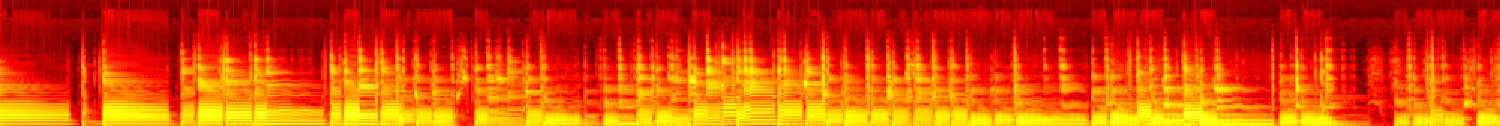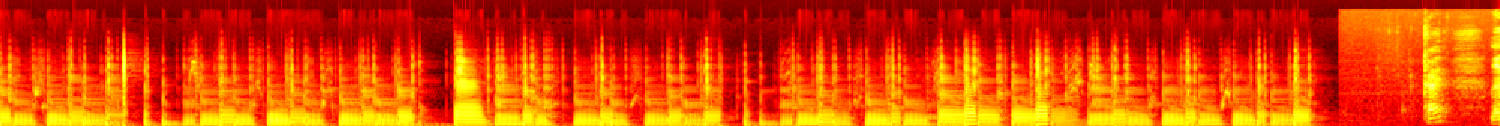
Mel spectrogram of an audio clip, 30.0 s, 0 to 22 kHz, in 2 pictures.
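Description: Ibanez ATK810 electric bass played unaccompanied, a steady run of fingerstyle plucked notes and lines, heard with the bass's EQ mid control boosted all the way up. The playing stops shortly before the end.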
